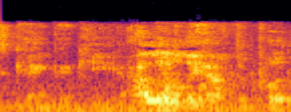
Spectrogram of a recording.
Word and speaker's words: Kankakee: treat what you say people say King Kagi why or people's live in khaki whenever whenever a pronounced they say can khaki is like is Kankakee I'll only have to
